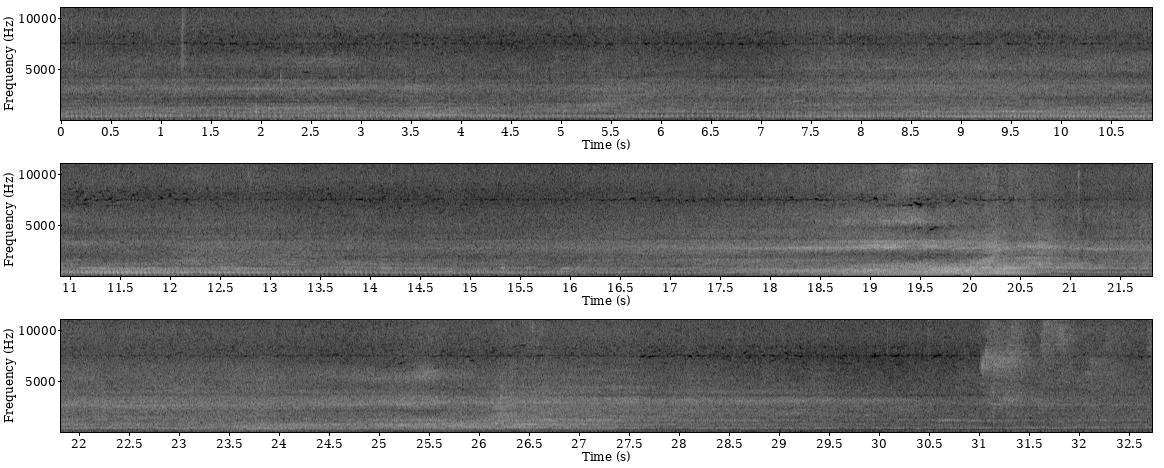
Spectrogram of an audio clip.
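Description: A motor vehicle's engine running in the background, growing louder to a peak about twenty seconds in, dropping in pitch, then fading as it passes.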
